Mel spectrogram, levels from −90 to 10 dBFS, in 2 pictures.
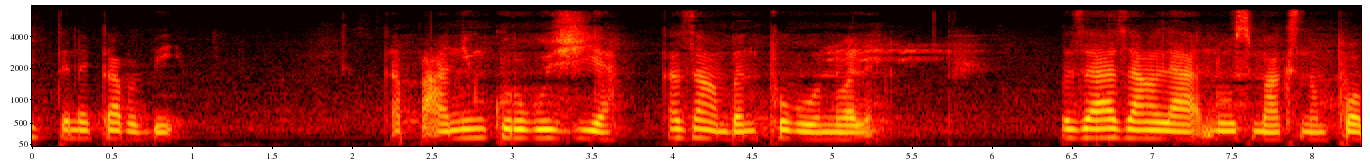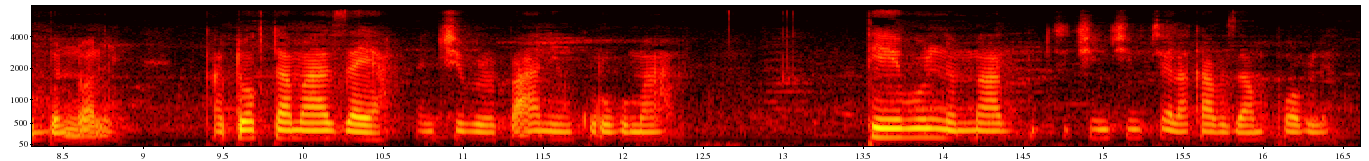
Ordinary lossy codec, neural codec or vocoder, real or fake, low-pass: MP3, 48 kbps; none; real; 7.2 kHz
